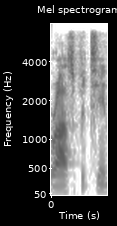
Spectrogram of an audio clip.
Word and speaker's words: Rasputin: the Boney M song Rasputin or raspatine as they pronounce it somebody did an amazing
